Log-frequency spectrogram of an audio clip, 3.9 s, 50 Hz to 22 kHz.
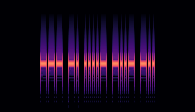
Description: Morse code, heard as a keyed tone, about 32 wpm, 700 Hz. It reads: ON4XD
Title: DXCC-100 Call Signs - 5 Characters - 30wpm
